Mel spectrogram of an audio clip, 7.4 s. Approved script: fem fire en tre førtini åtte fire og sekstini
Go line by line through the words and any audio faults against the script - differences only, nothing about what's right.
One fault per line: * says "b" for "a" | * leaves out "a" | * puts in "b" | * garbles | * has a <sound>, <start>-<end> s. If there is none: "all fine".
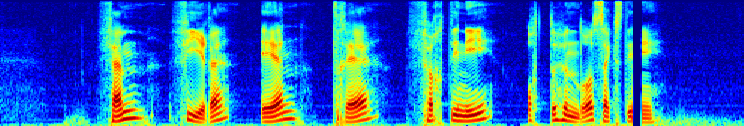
* says "hundre" for "fire"
* has a dropout, 6.3-6.4 s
